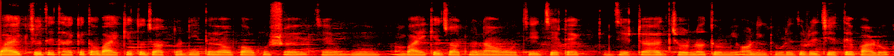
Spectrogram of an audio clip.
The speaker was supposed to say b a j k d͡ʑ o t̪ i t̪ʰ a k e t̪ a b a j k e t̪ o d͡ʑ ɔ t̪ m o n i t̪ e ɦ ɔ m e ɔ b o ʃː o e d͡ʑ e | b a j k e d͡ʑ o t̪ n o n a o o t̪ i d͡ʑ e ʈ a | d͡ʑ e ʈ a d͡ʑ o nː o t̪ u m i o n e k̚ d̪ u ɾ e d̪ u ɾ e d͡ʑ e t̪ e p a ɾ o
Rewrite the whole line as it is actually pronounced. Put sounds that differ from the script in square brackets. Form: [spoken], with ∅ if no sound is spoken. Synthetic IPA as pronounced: b a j k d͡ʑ o [d̪] i t̪ʰ a k e t̪ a b a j k e t̪ o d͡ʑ ɔ t̪ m o n i t̪ e ɦ ɔ [b] e ɔ b o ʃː o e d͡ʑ e | b a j k e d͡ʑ [ɔ] t̪ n o n a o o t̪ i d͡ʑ e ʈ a | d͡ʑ e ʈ a d͡ʑ o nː o t̪ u m i [ɔ] n e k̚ d̪ u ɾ e d̪ u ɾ e d͡ʑ e t̪ e p a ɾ o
